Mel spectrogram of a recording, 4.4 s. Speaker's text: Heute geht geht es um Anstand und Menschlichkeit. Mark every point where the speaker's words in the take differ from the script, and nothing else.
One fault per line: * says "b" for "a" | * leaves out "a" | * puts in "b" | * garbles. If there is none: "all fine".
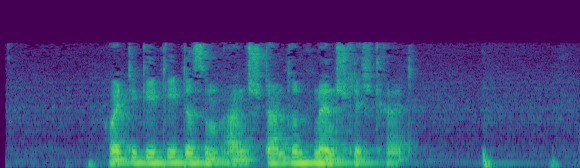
all fine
